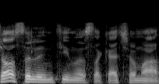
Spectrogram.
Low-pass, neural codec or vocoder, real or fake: 7.2 kHz; none; real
